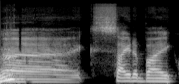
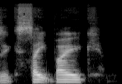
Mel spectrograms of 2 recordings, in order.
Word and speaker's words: Excitebike: Excitabike, which everybody else pronounces Excitebike.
